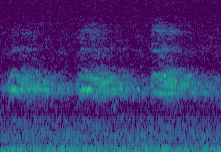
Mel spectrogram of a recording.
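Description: A bird calling faintly in the woods, a few short calls about half a second apart, over a low steady rumble.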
